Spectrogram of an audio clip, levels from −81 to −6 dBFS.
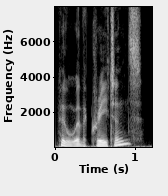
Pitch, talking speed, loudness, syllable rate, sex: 120 Hz, 195 wpm, -16 LUFS, 6.1 syllables/s, male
